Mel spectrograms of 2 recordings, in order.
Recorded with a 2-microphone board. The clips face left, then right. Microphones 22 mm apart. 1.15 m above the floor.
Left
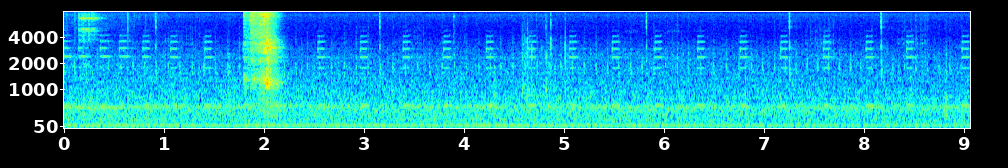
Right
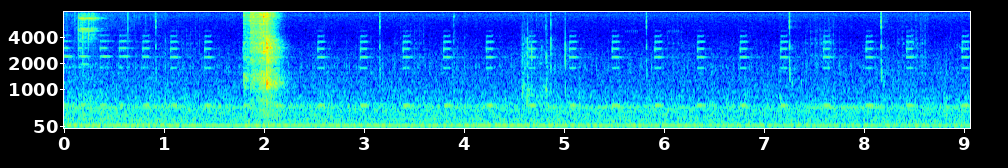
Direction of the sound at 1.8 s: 25° right (ahead or behind).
